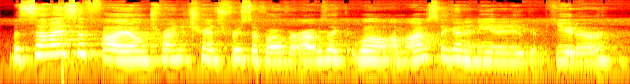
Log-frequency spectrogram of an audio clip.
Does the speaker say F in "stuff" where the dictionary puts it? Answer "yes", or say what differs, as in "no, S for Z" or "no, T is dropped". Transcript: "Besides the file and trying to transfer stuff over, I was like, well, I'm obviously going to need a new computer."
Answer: no, P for F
